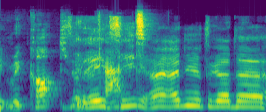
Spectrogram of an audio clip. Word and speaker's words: Richat: R-I-C-H-A-T. Richat. I need to go there. I had it down as R-I-C-H-A-T. So it's spelled Richat almost, but I don't know if that's actually how it's pronounced.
